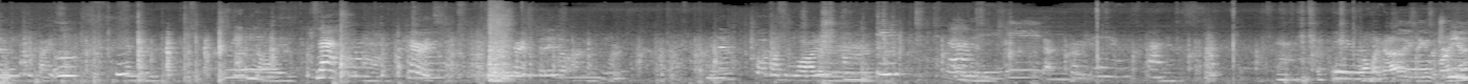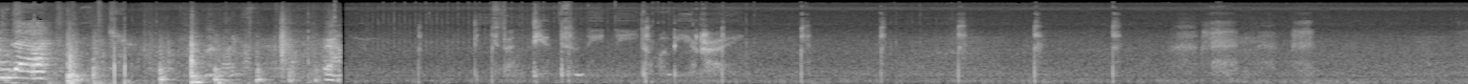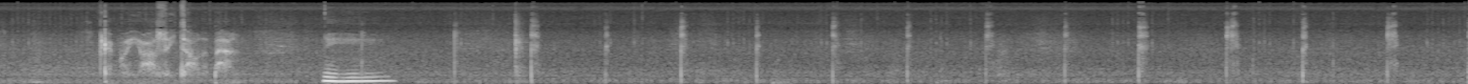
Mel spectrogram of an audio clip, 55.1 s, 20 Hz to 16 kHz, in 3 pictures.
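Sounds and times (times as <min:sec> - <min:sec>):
soft whisper: 0:19.6 - 0:20.1, 0:23.5 - 0:28.6, 0:37.7 - 0:39.8, 0:47.0 - 0:48.2, 0:49.0 - 0:50.2, 0:50.8 - 0:51.2, 0:52.0 - 0:53.2, 0:54.0 - 0:54.4
baby sucking and swallowing: 0:28.3 - 0:28.6, 0:29.3 - 0:30.6, 0:31.2 - 0:31.5, 0:32.2 - 0:32.5, 0:42.3 - 0:43.6, 0:44.2 - 0:51.3, 0:51.9 - 0:53.4, 0:54.0 - 0:55.0.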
